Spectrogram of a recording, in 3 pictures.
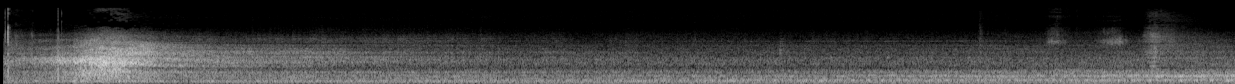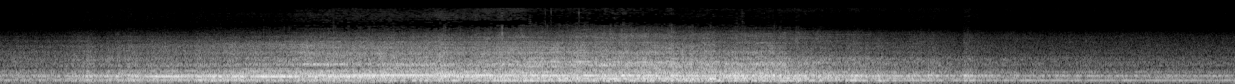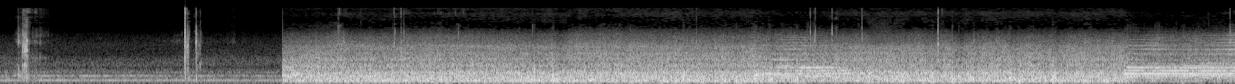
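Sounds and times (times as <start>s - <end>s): car passing: 0.0s - 5.5s
diesel locomotive engine drone: 0.0s - 37.0s
train wheels rumbling on rails: 0.0s - 37.0s.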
